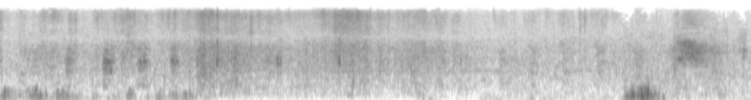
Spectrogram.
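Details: Staffordshire Bull Terrier outdoors on a cold, wet Saturday of dog sport, coated after a tug match; one short, loud, low bark rings out near the end, after stretches of talking and quiet open-air ambience.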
